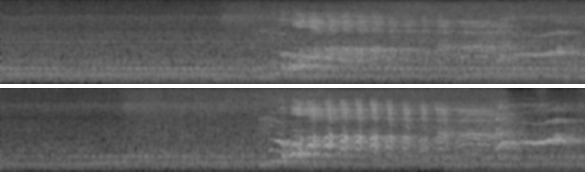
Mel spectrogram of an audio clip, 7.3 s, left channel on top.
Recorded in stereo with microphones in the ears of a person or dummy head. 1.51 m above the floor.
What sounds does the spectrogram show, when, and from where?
3.2 s laughter: 60° right (ahead or behind), 2.5 m; by 6.5 s 10° right (ahead or behind), 2.5 m
6.2 s a squeak: 60° right (ahead or behind), 1.7 m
